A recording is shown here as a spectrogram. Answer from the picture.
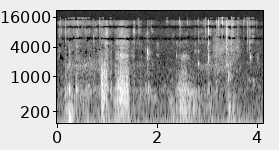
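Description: Faint, irregular chewing of a dog gnawing on a plastic chew stick, with a few sharp clicks of teeth on the stick.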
